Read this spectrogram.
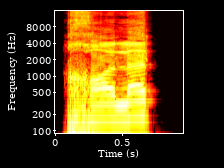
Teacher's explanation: Kha tebal. Kemudian ta yang mati kita kena selesaikan dulu sifat syiddah, iaitu tahan suara. Khalat. Kemudian baru lepaskan nafas.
